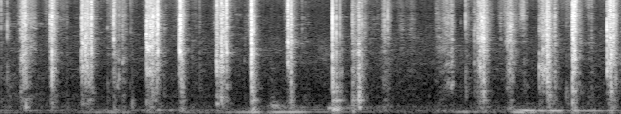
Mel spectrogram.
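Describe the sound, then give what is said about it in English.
Cards being shuffled and pulled from a deck: many crisp, snapping flicks and taps in a quick, uneven rhythm with short pauses, quiet and without talking. “I love the card ASMR.”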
